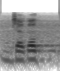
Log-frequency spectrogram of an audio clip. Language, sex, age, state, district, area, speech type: Kannada, male, 18-30, Karnataka, Gulbarga, urban, spontaneous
